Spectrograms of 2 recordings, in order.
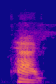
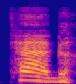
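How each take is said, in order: First: The final G is soft and barely released. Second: The final G is strongly released. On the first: "I don't enunciate the G so much" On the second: "some people really do like enunciate the end like tag"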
